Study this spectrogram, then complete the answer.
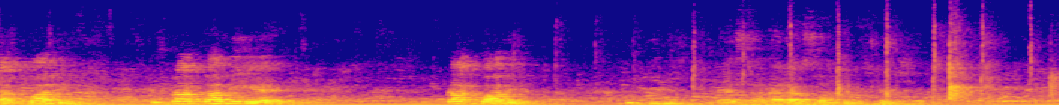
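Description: A woman speaks through a microphone in a large echoing room.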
